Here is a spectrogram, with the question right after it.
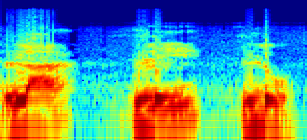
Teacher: Ujung tepi dengan posisi gusi. Jangan ke gigi. Jangan lah, itu gigi. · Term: huruf la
